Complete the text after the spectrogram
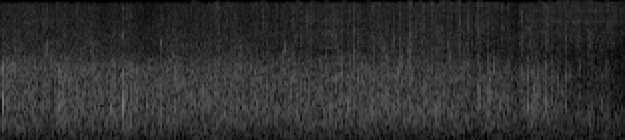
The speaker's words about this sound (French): Quelqu'un devrait applaudir la possibilité de Dieu.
